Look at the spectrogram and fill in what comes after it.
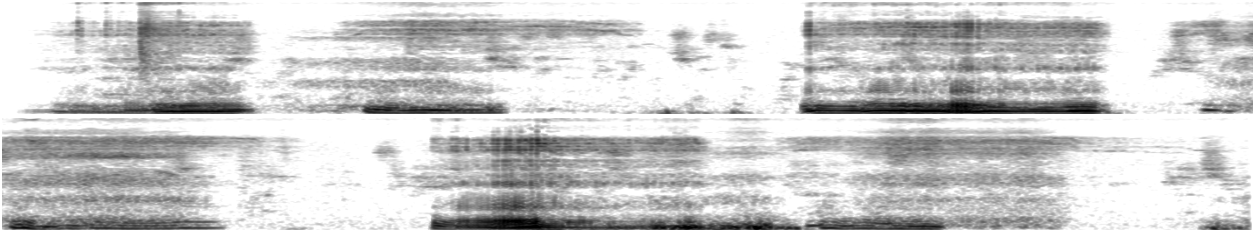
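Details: Sleeping beagle snoring: deep, rumbling, harmonic-rich snores in long drawn-out pulses, about four heavy breaths with quiet pauses between, indoors.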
